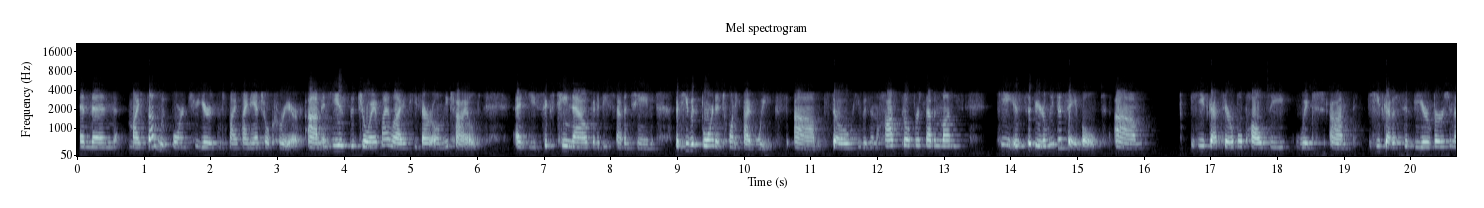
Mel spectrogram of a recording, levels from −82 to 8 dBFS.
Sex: female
